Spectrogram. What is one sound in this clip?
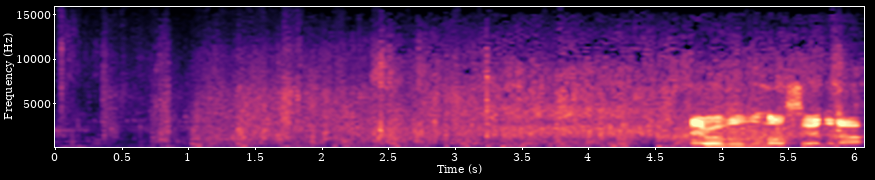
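Footsteps splash and wade through shallow water.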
